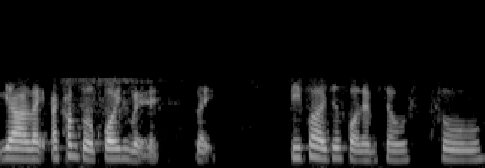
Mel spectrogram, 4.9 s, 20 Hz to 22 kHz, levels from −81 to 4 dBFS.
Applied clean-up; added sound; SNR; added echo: classical method spectral subtraction.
